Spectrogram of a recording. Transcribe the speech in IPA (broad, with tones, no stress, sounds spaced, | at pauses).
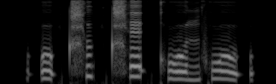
ʔ u˨˩ ʔ t͡ɕʰ ɯ˥˩ k̚ t͡ɕʰ e˥˩ ʔ kʰ w u˩˦ n k w u˨˩ ʔ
